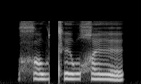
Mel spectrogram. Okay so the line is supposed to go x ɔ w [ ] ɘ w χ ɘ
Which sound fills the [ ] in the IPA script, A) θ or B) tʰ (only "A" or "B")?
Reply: B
